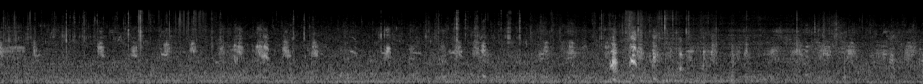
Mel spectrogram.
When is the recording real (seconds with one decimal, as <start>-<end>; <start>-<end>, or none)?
0.0-6.6; 8.0-9.2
